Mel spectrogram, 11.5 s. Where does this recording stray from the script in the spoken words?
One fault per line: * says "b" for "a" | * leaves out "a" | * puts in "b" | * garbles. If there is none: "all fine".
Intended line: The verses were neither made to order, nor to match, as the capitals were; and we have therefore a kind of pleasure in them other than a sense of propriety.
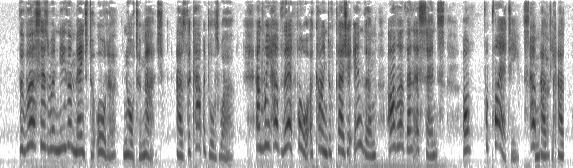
* garbles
